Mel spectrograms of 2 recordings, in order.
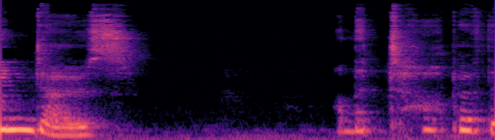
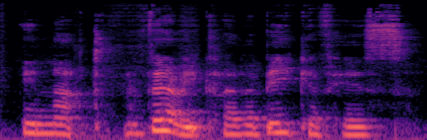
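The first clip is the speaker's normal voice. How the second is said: ordinary delivery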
